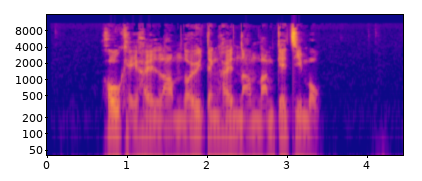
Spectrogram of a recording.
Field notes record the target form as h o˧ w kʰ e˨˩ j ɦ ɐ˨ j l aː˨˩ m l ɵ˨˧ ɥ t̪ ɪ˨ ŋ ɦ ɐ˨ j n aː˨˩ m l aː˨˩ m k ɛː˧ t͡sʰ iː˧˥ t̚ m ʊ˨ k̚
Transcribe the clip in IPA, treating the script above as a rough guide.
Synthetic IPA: h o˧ w kʰ e˨˩ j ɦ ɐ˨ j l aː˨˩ m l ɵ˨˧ ɥ t̪ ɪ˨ ŋ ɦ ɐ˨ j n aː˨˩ m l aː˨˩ m k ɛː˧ t͡s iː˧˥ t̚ m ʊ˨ k̚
